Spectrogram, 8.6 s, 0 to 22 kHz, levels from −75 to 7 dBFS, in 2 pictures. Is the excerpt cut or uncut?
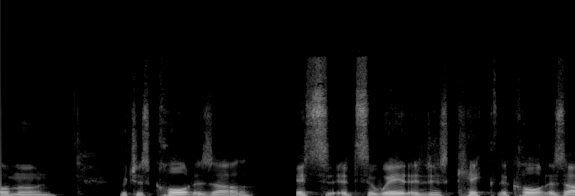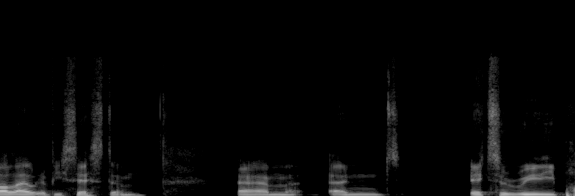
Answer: uncut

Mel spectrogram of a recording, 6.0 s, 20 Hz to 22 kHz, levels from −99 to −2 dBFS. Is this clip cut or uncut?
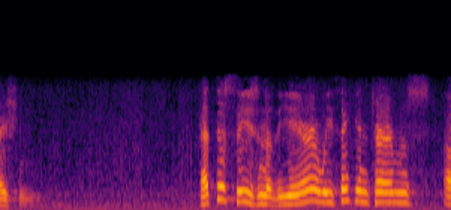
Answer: uncut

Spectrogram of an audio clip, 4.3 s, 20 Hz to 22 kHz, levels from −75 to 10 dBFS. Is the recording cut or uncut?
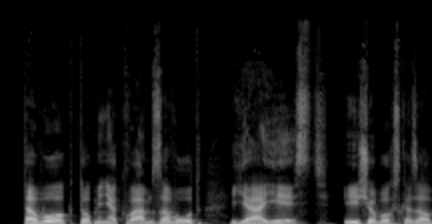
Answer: cut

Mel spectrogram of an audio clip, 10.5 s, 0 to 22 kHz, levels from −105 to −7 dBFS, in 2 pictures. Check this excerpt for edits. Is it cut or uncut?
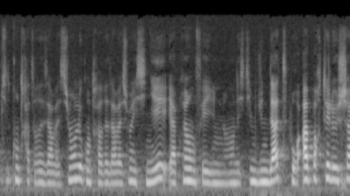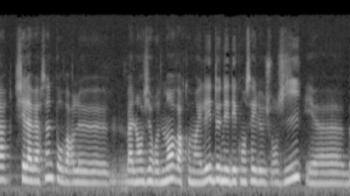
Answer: uncut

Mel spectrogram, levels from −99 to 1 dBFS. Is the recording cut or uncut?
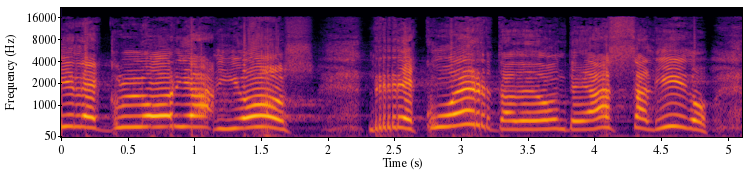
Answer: cut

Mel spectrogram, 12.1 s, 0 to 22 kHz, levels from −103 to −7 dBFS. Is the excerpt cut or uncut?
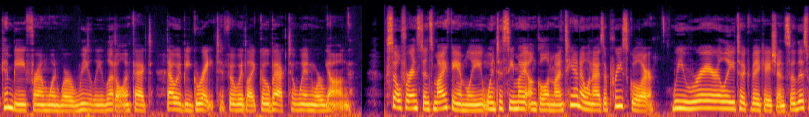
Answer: cut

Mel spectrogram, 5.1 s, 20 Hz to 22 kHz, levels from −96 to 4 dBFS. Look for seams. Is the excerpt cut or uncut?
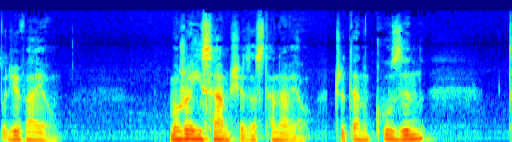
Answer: cut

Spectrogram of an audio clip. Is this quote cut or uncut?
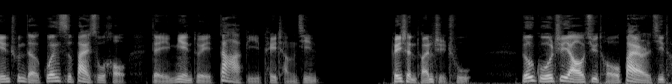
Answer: uncut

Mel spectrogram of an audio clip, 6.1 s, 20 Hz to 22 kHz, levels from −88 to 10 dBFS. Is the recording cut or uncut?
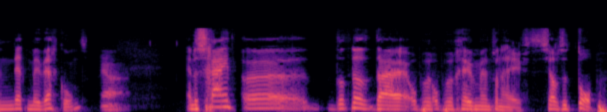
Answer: cut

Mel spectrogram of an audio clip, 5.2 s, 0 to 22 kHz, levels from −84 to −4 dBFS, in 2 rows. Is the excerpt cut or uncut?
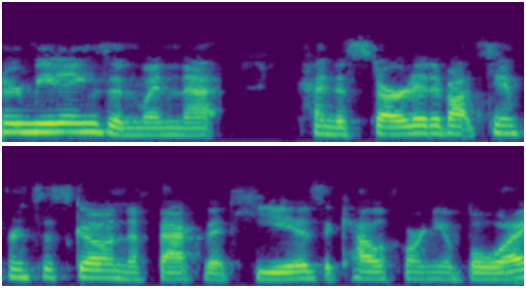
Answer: uncut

